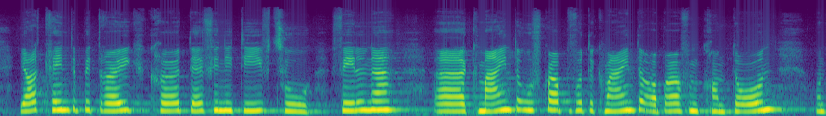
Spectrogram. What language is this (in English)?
Swiss German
